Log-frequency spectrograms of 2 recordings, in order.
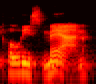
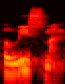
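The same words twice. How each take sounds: First: The last syllable has a full 'man' vowel. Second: The last syllable is reduced to 'mun'. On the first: The speaker calls it wrong. "it's not going to be policeman" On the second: The speaker calls it right. "People are going to say policeman. So you hear the mun"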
